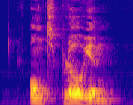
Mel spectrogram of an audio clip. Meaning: 1. to unfold, to unfurl 2. to develop, to evolve 3. to expand
- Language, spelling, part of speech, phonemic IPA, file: Dutch, ontplooien, verb, /ˌɔntˈploːi̯ə(n)/, Nl-ontplooien.ogg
